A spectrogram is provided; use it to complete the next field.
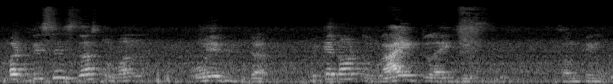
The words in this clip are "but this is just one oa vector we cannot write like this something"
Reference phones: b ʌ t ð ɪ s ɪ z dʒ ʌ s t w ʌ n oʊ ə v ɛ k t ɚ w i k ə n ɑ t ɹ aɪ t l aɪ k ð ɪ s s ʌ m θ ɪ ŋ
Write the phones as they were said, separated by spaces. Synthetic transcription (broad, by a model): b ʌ t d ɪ s ɪ z dʒ ʌ s t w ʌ n oʊ ə b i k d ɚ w i k ə n ɑ t ɹ aɪ t l aɪ k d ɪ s s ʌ m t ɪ ŋ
